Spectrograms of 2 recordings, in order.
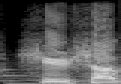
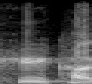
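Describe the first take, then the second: First: The middle consonant is a retroflex sh sound. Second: The middle consonant is a kh sound. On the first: "मूर्धन्य शाह" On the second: "उत्तर भारत में खा करके भी कहा जाता है"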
